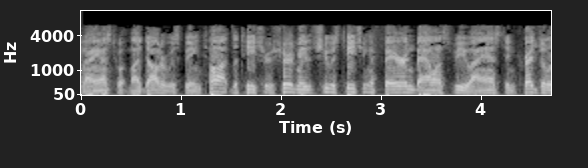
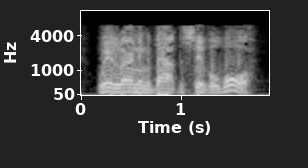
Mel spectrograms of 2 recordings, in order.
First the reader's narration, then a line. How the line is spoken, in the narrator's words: The teacher cheerfully responded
